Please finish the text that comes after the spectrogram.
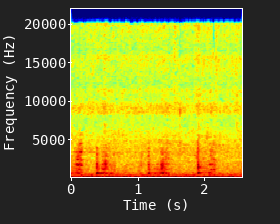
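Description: Ginger-garlic paste frying and being stirred in a pan for a prawn curry, a steady soft sizzle with light scraping strokes, no talking.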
